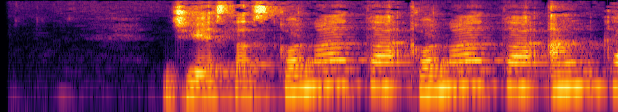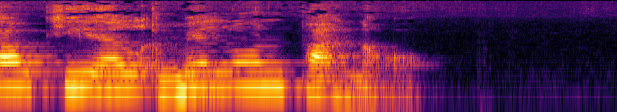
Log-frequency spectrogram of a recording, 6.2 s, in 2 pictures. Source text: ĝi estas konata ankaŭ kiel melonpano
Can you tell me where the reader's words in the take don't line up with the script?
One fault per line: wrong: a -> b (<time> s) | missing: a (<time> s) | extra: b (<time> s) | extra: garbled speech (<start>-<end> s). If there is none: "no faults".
extra: konata (2.1 s)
